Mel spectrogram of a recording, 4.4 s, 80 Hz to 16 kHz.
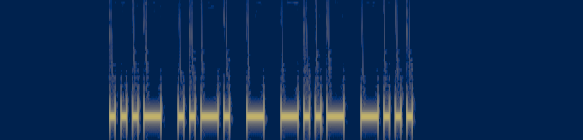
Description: Morse code, heard as a keyed tone, about 28 wpm, 690 Hz. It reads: VFTXB
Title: Code Groups - 5 Letters - 28wpm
